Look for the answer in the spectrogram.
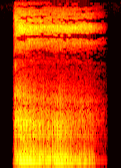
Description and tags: A growl I made using an app on my phone, my throat, and a few tweaks in Audacity to clean the sound up. Enjoy!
